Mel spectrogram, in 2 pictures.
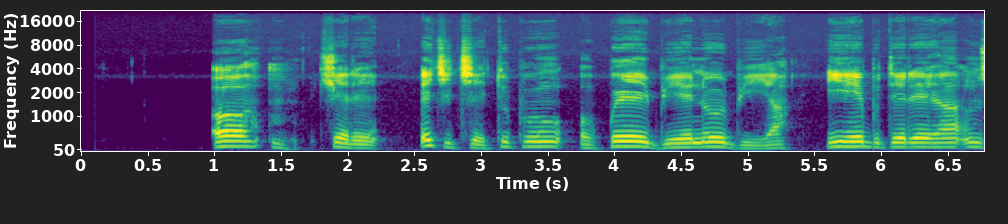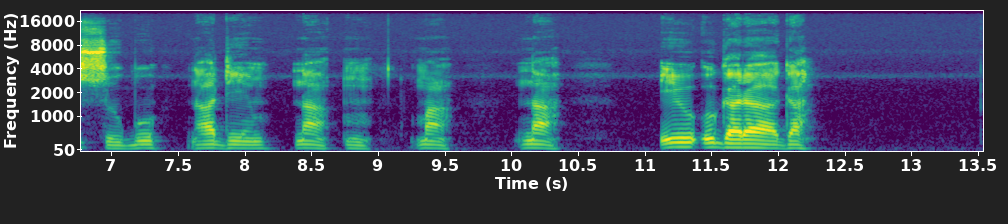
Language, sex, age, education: Igbo, male, 30-45, tertiary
